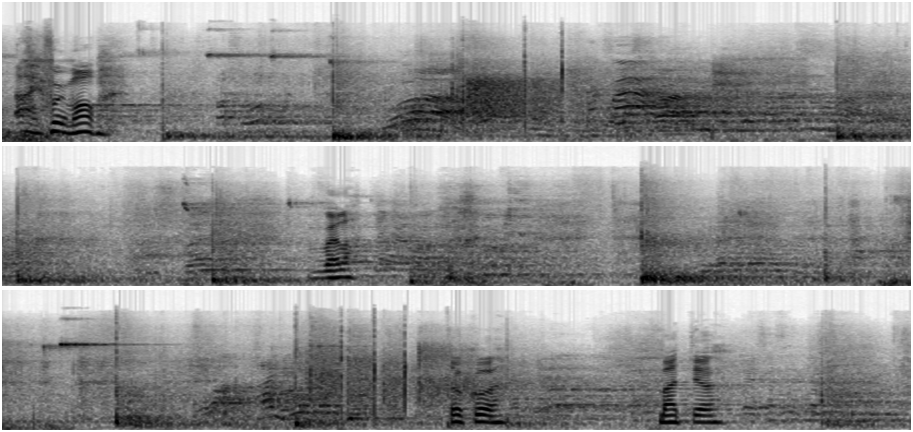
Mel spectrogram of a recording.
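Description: A ball thumps off hands and bounces on a hard floor.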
